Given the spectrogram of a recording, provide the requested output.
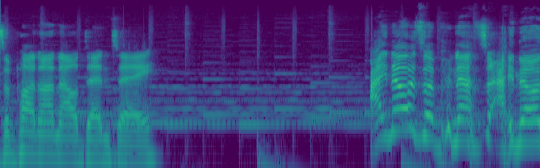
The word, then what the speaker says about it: al dente: Yeah, I get it's a pun on al dente. I know it's pronounced al dente, guys.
